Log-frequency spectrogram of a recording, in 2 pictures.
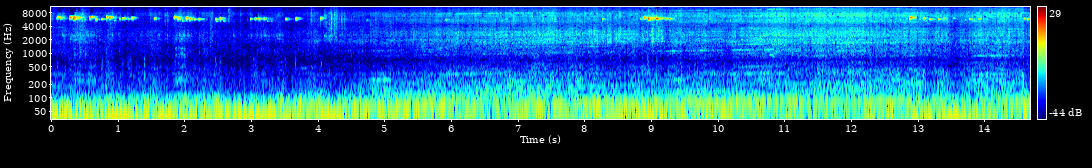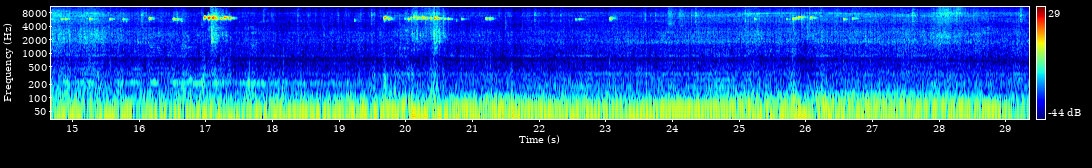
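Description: Single-deck bus's diesel engine and road noise heard from inside the passenger saloon as the bus is driven: a steady low rumble, the engine note rising and falling with speed.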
